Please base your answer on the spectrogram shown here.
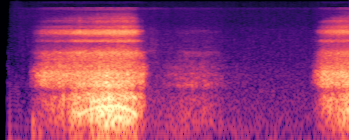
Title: Snoring son no copyright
